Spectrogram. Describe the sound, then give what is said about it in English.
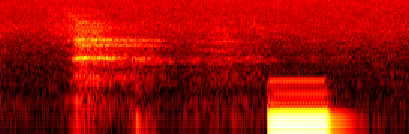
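A single short, loud phone buzz, a steady low droning pulse lasting under half a second, preceded by a faint brief rustle with no talking. “Is that your phone or my phone? Nope, that's your phone.”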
